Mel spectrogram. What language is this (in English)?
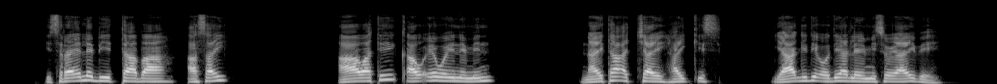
Gofa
